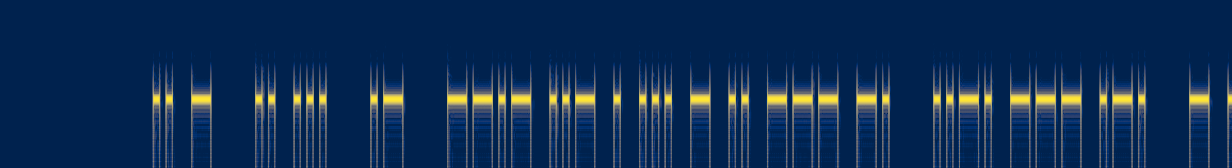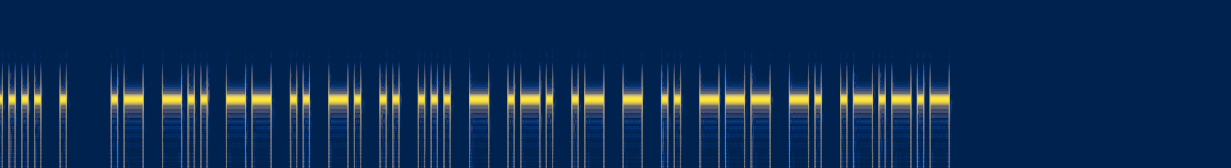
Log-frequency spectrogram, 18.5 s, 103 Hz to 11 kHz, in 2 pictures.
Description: Morse code, heard as a keyed tone, about 25 wpm, 700 Hz. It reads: IT IS A QUESTION FOR THE ADMINISTRATION.
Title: Sentences from Top 1300 Words 25wpm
